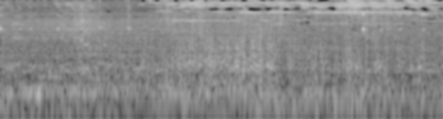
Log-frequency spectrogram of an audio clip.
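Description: Steady engine and road noise of a moving road vehicle, a low rumble with no breaks.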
